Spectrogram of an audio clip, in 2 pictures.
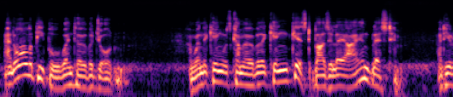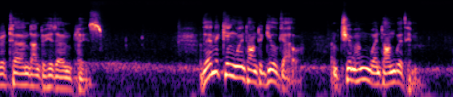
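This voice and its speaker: A male narrator reads scripture as solemn, measured storytelling. His voice sits at a middle pitch, and the recording has clear background noise. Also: lively intonation, darkish tone, muffled recording. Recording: noisy cassette tape recording.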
